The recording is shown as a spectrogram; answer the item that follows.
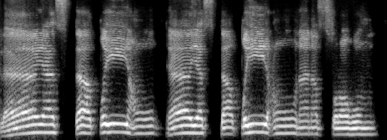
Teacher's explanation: Ta walaupun kasrah dia tetap tebal daripada ta tu. Maka kena tebalkan dia.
